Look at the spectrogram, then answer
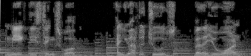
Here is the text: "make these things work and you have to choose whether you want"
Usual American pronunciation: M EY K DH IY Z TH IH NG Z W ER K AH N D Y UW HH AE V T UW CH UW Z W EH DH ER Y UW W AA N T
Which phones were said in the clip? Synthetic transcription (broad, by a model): M EY K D IY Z T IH NG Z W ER K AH N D Y UW HH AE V T UW CH UW Z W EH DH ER Y UW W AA N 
